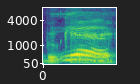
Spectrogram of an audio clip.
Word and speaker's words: Bucket: M Up Appearances right she's bucket but she pronounces it bouet so I think every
